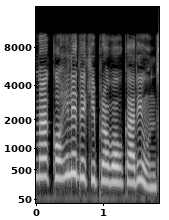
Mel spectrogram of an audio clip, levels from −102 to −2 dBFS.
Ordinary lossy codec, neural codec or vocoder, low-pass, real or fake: MP3, 96 kbps; none; 9.9 kHz; real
